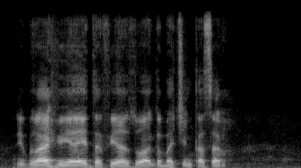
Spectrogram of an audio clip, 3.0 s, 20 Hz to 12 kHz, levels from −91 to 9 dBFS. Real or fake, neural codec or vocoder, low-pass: fake; codec, 24 kHz, 1 kbps, SNAC; 10.8 kHz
